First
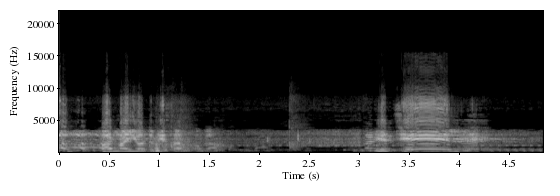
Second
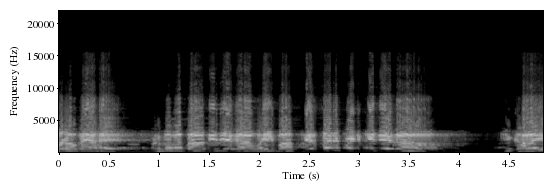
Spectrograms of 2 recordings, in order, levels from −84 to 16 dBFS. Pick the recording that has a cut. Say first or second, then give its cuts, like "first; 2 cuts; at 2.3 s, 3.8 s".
first; 1 cut; at 2.9 s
